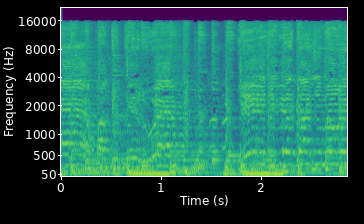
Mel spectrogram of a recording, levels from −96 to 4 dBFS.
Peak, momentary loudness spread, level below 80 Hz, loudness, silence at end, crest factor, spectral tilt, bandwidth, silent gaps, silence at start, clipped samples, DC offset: -2 dBFS; 5 LU; -18 dBFS; -11 LUFS; 0 s; 12 dB; -3 dB/octave; 16.5 kHz; none; 0 s; under 0.1%; under 0.1%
